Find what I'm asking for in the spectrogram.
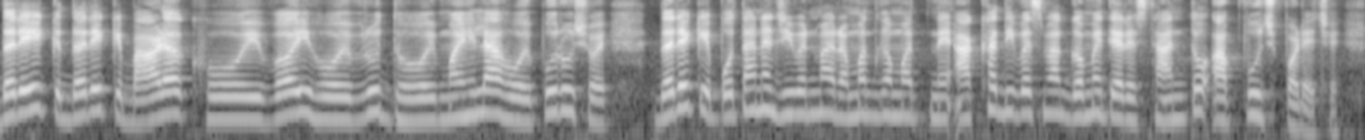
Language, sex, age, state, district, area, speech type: Gujarati, female, 45-60, Gujarat, Ahmedabad, urban, spontaneous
